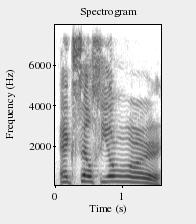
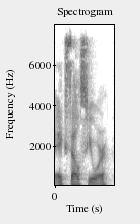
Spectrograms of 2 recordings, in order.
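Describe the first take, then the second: First: The word is exclaimed with excitement. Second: The word is said flatly, in passing.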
